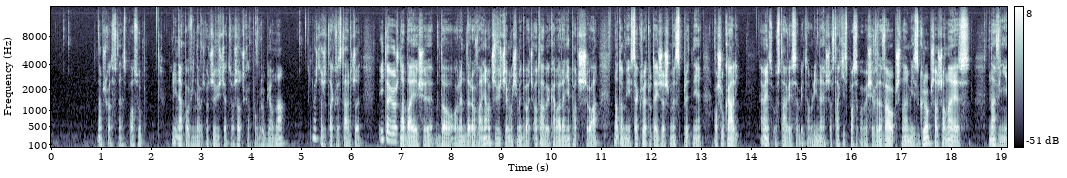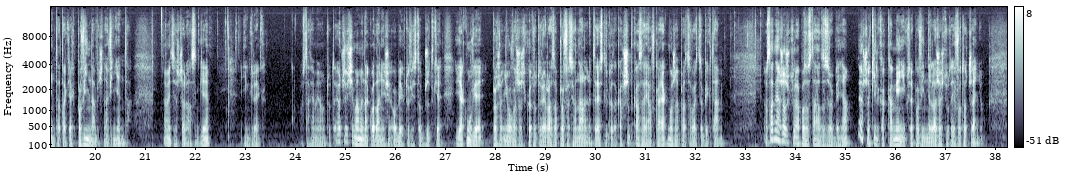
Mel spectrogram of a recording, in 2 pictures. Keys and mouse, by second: 1.7-4.3 middle drag, 2.9 s, 5.2-7.5 middle drag, 8.3-9.6 middle drag, 9.7 middle click, 10.5 middle click, 12.1 middle click, 13.2 g, 18.5 t, 19.9 t, 22.6 g, 26.6 middle click, 27.4-38.2 middle drag.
